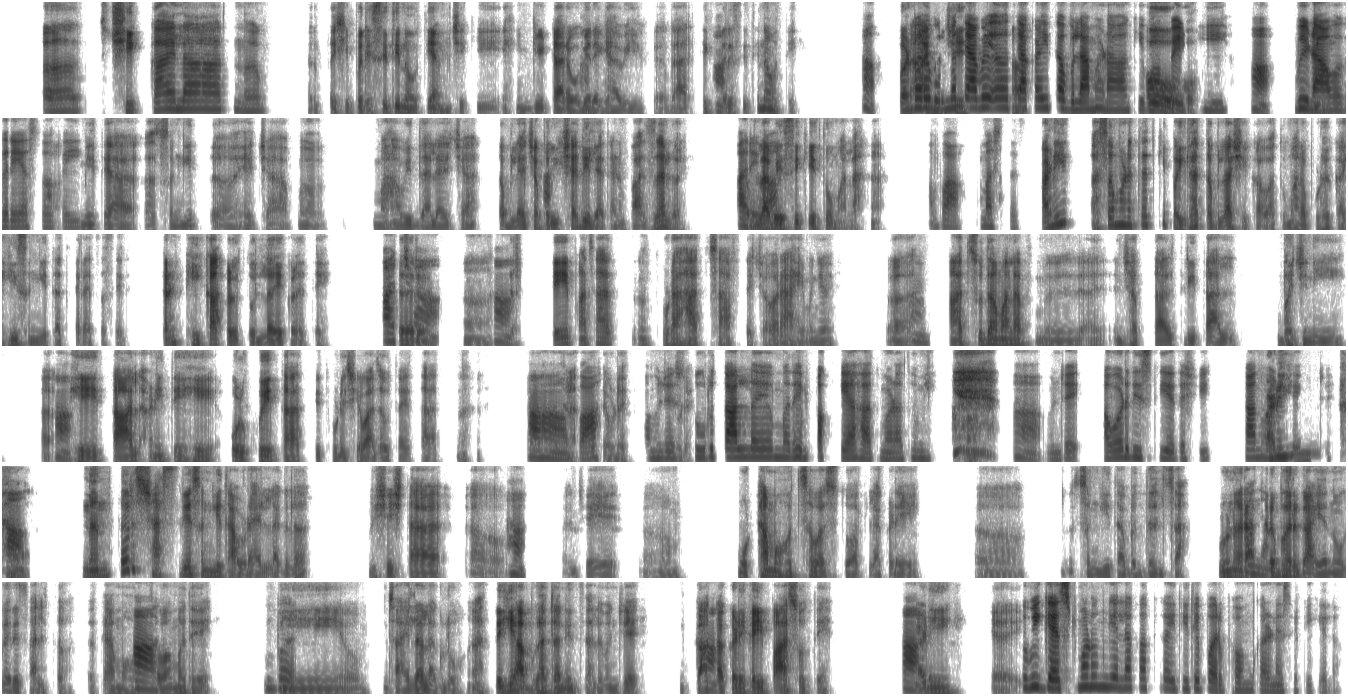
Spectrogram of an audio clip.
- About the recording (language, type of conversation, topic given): Marathi, podcast, तुला संगीताचा शोध घ्यायला सुरुवात कशी झाली?
- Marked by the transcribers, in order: laughing while speaking: "की"; other background noise; other noise; chuckle; tapping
